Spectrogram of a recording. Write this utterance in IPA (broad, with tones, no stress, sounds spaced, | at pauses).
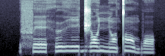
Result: f eː˨ h ɨ˧ ɣ i˧ d͡ʒ ɔ˧ ɲ ɔ̃˨ t ɔ̃˦˨ b ɔ˨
